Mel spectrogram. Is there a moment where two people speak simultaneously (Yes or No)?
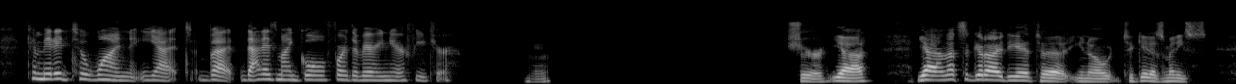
No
